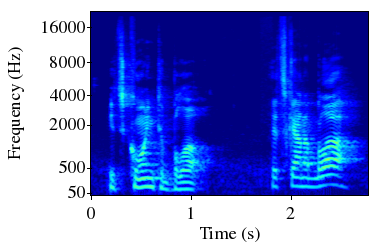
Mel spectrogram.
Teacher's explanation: The long O goes to ah.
